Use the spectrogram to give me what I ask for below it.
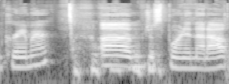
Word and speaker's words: Kramer: a newer tool and also happens to rhyme with my last name Kramer um just pointing that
